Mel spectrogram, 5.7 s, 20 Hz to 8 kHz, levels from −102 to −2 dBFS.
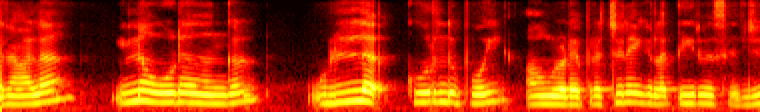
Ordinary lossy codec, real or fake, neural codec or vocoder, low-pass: none; fake; codec, 16 kHz, 6 kbps, DAC; none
